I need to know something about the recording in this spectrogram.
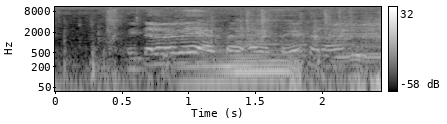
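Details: Calf in Campeche on 20 August 2022, handled with a rope by people: one sustained, low, steady moo of about a second, richly harmonic, following brief human speech, with voices and rustling around it.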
